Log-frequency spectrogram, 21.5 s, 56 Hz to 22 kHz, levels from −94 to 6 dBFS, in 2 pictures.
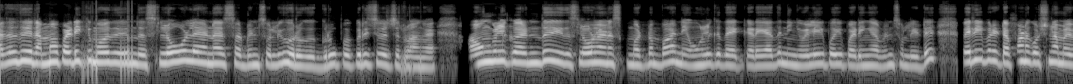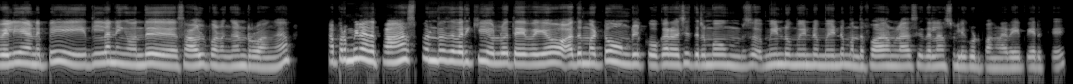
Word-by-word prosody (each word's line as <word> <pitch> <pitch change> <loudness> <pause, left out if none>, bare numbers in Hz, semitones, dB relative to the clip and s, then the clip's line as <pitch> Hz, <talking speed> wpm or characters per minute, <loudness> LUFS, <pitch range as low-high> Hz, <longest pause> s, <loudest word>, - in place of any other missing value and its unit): அதாவது 275 +5 +4
நம்ம 250 +2 +5
படிக்கும்போது, 275 -1 +5
இந்த 235 -2 +2
ஸ்லோ 255 0 +3 0.2
லேர்னர்ஸ் 250 -3 +3
அப்படின்னு 220 0 -2
சொல்லி 225 +2 -2
ஒரு 215 - +3 0.2
குரூப்ப 230 +1 -1
பிரிச்சு 235 +1 -1
வச்சிருவாங்க. 200 -3 -3 0.5
அவங்களுக்கு 280 +2 +5
வந்து 255 +3 +2
இது 240 - -2
ஸ்லோ 255 - +1
லேர்னர்ஸ்க்கு 250 -3 0
மட்டும்ப்பா. 240 +4 -2 0.2
உங்களுக்கு 235 +2 -3
இது 220 -1 +2
கிடையாது. 215 +3 0
நீங்க 225 -2 -4
வெளிய 235 +2 0
போய் 235 0 +1
படிங்க 215 0 -2
அப்படின்னு 220 +3 -8
சொல்லிட்டு, 210 - -3 0.3
பெரிய 305 +4 +5
பெரிய 300 -2 +1
டஃப்னா 285 +4 +2
குவெஸ்டியன் 275 +2 0
நம்மள 240 -2 +2
வெளிய 250 +1 +3
அனுப்பி 235 +5 -3 0.3
இதெல்லாம் 255 +4 -2
நீங்க 240 -2 -4
வந்து 240 +2 +1 0.3
சால்வ் 220 +2 -1
பண்ணுங்கன்றுவாங்க. 205 -2 -5 0.5
அப்புறமேல் 320 +3 +3
அதை 290 - +3
பாஸ் 310 +4 +2
பண்றது 305 -2 +1
வரைக்கும் 275 +1 -1
எவ்ளோ 250 0 -2
தேவையோ, 235 +2 +1 0.2
அத 240 +2 -1
மட்டும் 265 +5 -2
அவுங்களுக்கு 235 -2 -4
உக்கார 230 +1 -2
வச்சு 250 +2 -5
திரும்பவும் 225 -1 -5
சொ 225 - -7
மீண்டும், 235 -1 -4
மீண்டும், 225 -1 -5
மீண்டும் 215 0 -6
அந்த 205 -1 -8
ஃபார்முலாஸ் 210 0 -4
இதெல்லாம் 205 0 -7
சொல்லி 200 -1 -6
குடுப்பாங்க 185 -1 -10
நெறைய 185 0 -7
பேருக்கு. 190 0 -11
235 Hz, 175 wpm, -22 LUFS, 215-260 Hz, 0.5 s, நம்ம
